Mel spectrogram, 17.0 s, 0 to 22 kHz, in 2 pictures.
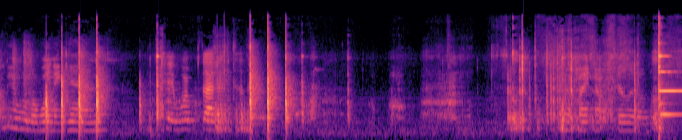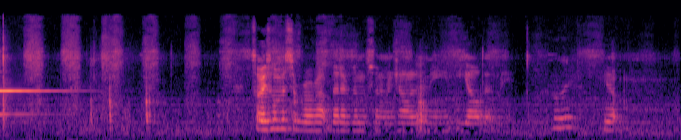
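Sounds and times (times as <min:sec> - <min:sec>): metal spoons clinking on a dish: 0:08.2 - 0:09.3.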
